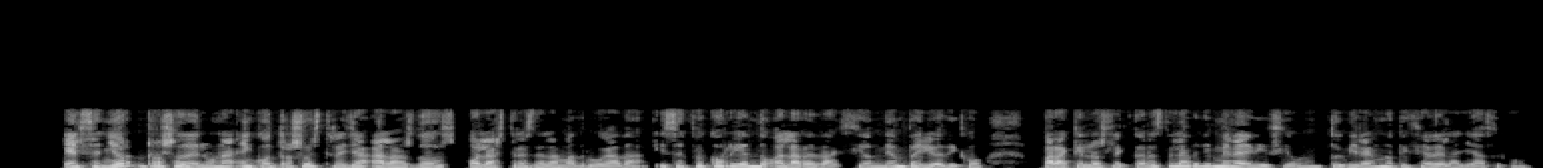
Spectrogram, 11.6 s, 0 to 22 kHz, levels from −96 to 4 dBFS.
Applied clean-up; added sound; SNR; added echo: none; none; none; none.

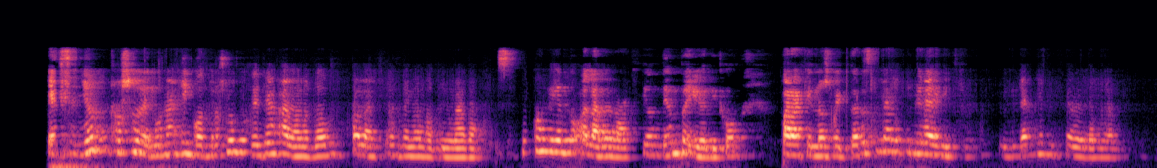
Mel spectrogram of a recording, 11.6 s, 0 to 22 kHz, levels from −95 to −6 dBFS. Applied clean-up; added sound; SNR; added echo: neural mask model DeepFilterNet 3.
